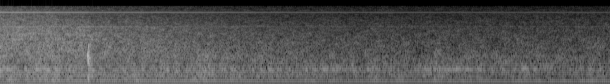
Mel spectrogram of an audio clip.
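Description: Room tone: a steady low electrical hum with hiss that slowly fades, and one faint click about a second in.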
